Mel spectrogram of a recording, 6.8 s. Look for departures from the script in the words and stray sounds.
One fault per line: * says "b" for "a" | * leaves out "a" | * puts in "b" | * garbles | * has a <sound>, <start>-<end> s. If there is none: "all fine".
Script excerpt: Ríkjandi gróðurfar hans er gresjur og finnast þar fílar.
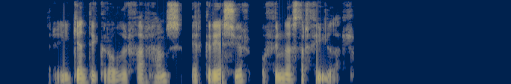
all fine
